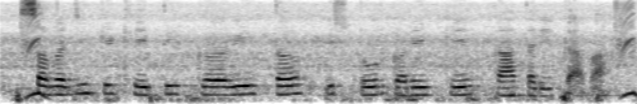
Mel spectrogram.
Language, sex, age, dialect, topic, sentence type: Bhojpuri, female, 18-24, Western, agriculture, question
